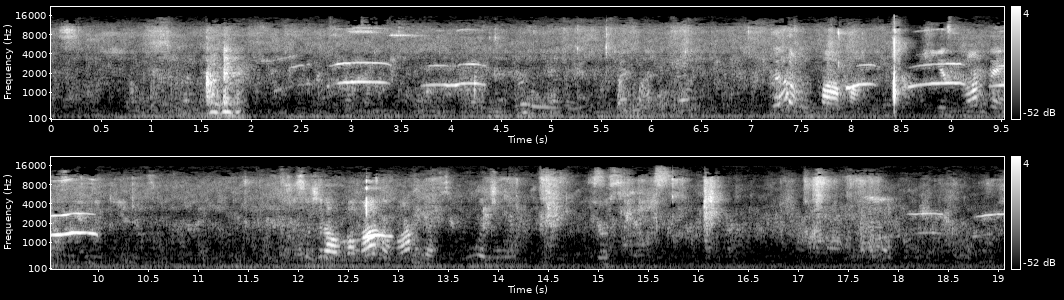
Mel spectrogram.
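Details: Young monkey Maddix cries on and off without reason, comforted by his sister; scattered thin, arching squeaks come in clusters across the stretch over a steady background hiss and occasional knocks.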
